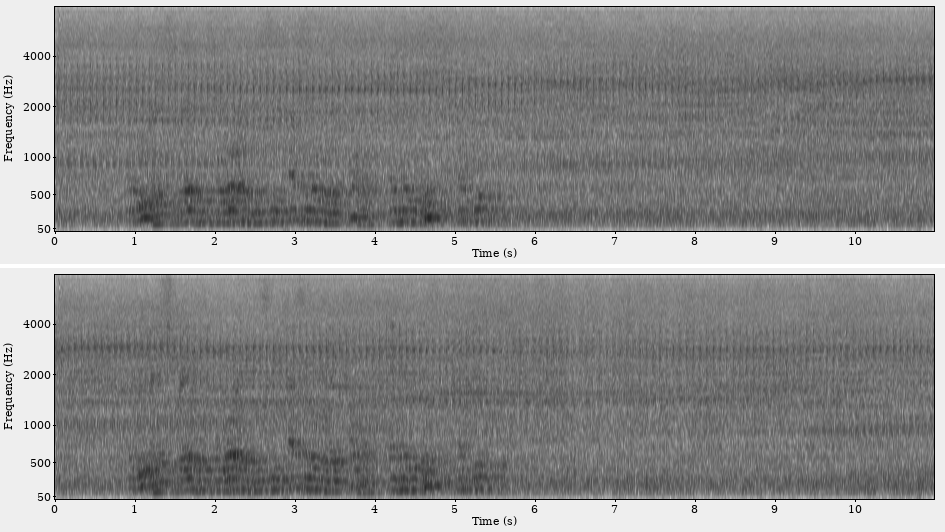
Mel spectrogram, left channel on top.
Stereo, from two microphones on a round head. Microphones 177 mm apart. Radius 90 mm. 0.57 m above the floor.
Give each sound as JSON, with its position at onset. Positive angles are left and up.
{"t": 0.9, "sound": "a man speaking", "side_deg": -65, "distance_m": 4.0}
